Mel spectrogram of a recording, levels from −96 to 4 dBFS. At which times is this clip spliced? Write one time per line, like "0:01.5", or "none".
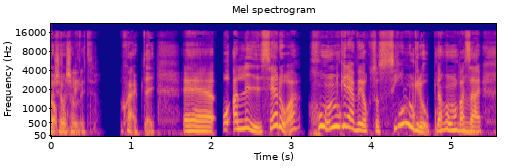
0:02.1
0:03.2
